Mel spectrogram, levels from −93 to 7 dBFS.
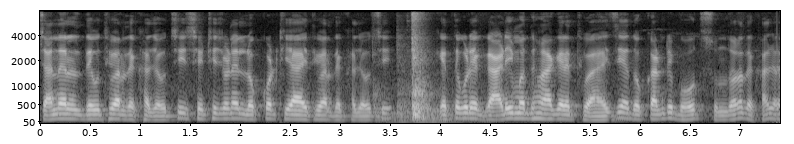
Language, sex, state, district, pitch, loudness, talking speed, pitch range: Odia, male, Odisha, Malkangiri, 120 Hz, -20 LUFS, 180 wpm, 110-135 Hz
